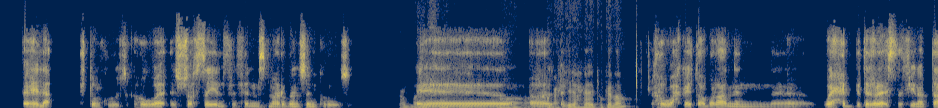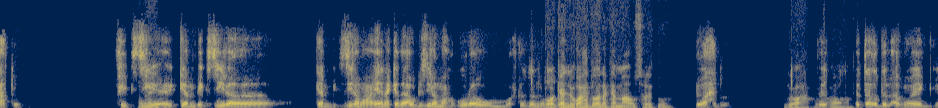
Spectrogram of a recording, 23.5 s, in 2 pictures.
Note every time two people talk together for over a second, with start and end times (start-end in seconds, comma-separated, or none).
5.2-7.3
